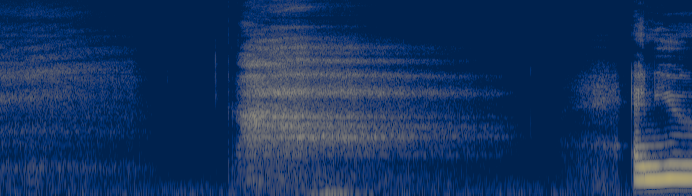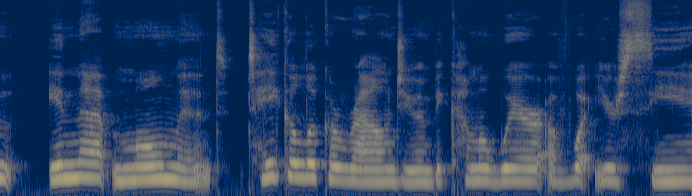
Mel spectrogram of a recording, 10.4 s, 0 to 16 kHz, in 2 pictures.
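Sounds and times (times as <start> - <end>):
person taking a deep breath: 0.0 - 4.7
speech: 4.7 - 10.3.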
